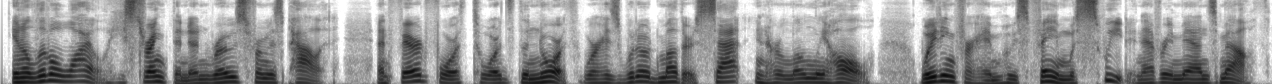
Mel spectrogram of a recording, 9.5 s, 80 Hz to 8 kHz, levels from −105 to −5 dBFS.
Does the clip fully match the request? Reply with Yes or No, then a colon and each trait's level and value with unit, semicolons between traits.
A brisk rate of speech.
Yes: fast, 235 wpm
